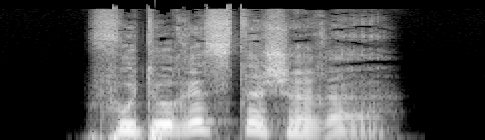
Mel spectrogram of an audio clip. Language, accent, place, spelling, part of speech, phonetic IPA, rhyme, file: German, Germany, Berlin, futuristischere, adjective, [futuˈʁɪstɪʃəʁə], -ɪstɪʃəʁə, De-futuristischere.ogg
- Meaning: inflection of futuristisch: 1. strong/mixed nominative/accusative feminine singular comparative degree 2. strong nominative/accusative plural comparative degree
